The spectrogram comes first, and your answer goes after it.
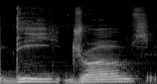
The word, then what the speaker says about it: D Drums: It's technically D Drums. I know it's a J there, but the J is representative of the just sound in the drums.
